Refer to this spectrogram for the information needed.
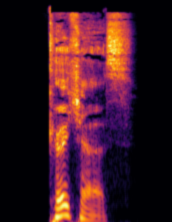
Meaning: genitive singular of Köcher
- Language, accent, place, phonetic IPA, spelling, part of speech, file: German, Germany, Berlin, [ˈkœçɐs], Köchers, noun, De-Köchers.ogg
